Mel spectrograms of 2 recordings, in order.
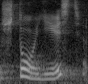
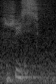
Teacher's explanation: So there is no о, no е sound, and the vowel is like ü.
